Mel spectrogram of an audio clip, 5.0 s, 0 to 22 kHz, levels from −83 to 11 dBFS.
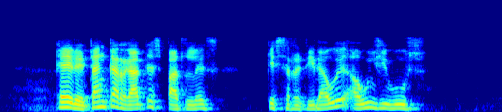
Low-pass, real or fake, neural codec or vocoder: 5.4 kHz; fake; codec, 16 kHz, 4 kbps, FunCodec, trained on Chinese and English, 50 frames a second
